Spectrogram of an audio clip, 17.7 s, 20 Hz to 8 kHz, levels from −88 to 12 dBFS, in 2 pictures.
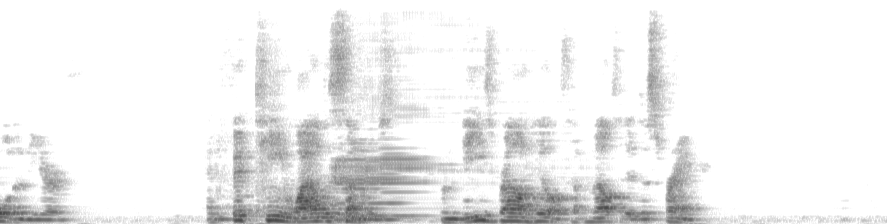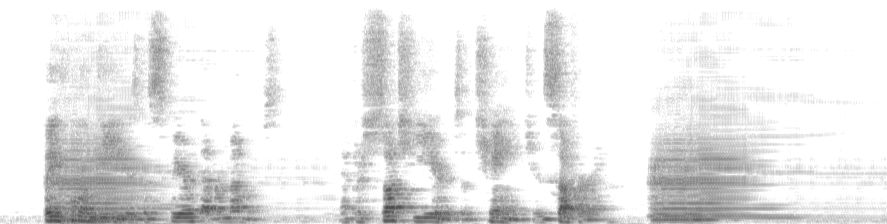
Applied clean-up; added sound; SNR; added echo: classical method WPE with log-MMSE.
